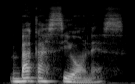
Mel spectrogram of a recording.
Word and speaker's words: vacaciones: And then finally we have a word that ends in the letter S. That means we stress the syllable before last. Vacaciones.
